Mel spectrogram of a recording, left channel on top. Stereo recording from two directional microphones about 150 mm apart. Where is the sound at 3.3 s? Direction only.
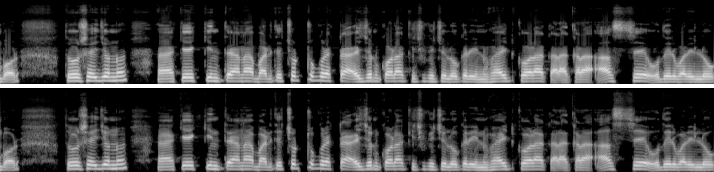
30° right (ahead or behind).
